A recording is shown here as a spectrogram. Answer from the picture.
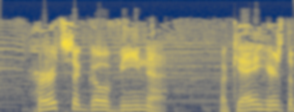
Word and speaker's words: Herzegovina: on the entire board for you okay it's herzogovina herzegovina okay here's the pronunciation herzegovina herzegovina sound it out my man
